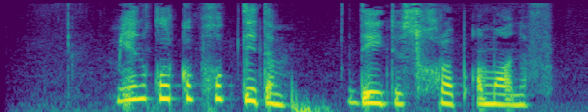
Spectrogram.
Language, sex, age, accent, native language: Uzbek, female, 18-24, Farg'ona, Uzbek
